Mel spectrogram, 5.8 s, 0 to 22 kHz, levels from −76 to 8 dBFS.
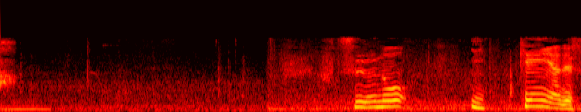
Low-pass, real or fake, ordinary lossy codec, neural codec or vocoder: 5.4 kHz; real; none; none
